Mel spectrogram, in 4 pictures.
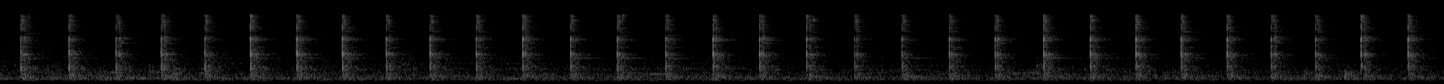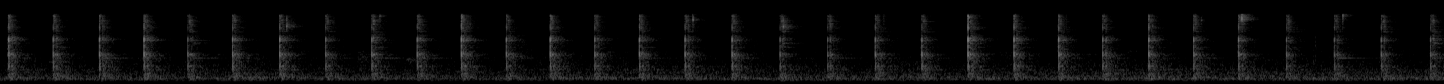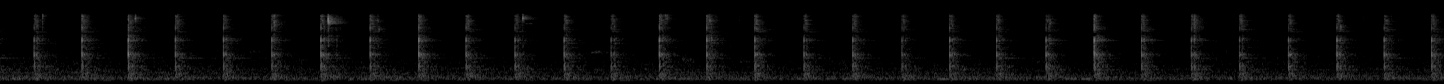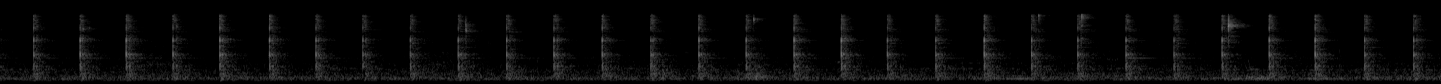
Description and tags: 20110924 dripping.stereo.07
dripping sound. AT BP4025, Shure FP24 preamp, PCM M10 recorder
